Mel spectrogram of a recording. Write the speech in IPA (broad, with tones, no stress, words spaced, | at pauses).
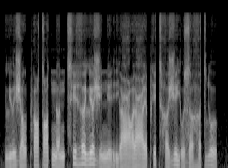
lʲʊ˩˧ɪ̯ʒʌ˩˧lˠ pʰu˩˧tˤu˩˧tnʌ˩˧n t͡sʰɪ˥˨ɦə˥˨lʲʌ˥˨ ʒɪ˩˧nɪ˩˥rjə˩˥ ʕɑ˩˧ə̯ʕɛ˩˥pʰɪ˥˨thʌ˩˧ ʒɪ˥˨jʊ˩˧ zʌ˩˧ɦʌ˩˥tʎʊ˥˨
